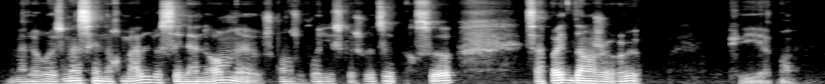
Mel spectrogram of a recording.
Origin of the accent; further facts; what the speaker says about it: France; Puis, je ne pense pas, je suis de France.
